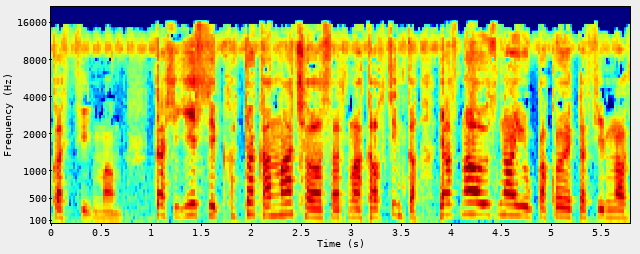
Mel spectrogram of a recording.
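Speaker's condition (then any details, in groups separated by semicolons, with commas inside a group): Deafness; congenital deafness, since birth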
